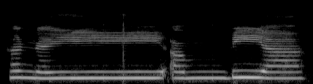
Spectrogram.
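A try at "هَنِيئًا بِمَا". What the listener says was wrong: Not biya. So just read the 2 words separately.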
